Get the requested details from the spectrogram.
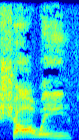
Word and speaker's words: Samhain: The actual word is like Shawain, so it should have been translated like S-H-A-W-E-I-N.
